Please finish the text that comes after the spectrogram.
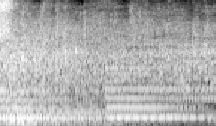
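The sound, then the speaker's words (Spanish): A church audience applauding loudly for God, a dense, steady patter of many hands clapping at once, with a sustained musical chord humming underneath for the whole short stretch. “Aplauda fuerte a Dios.”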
